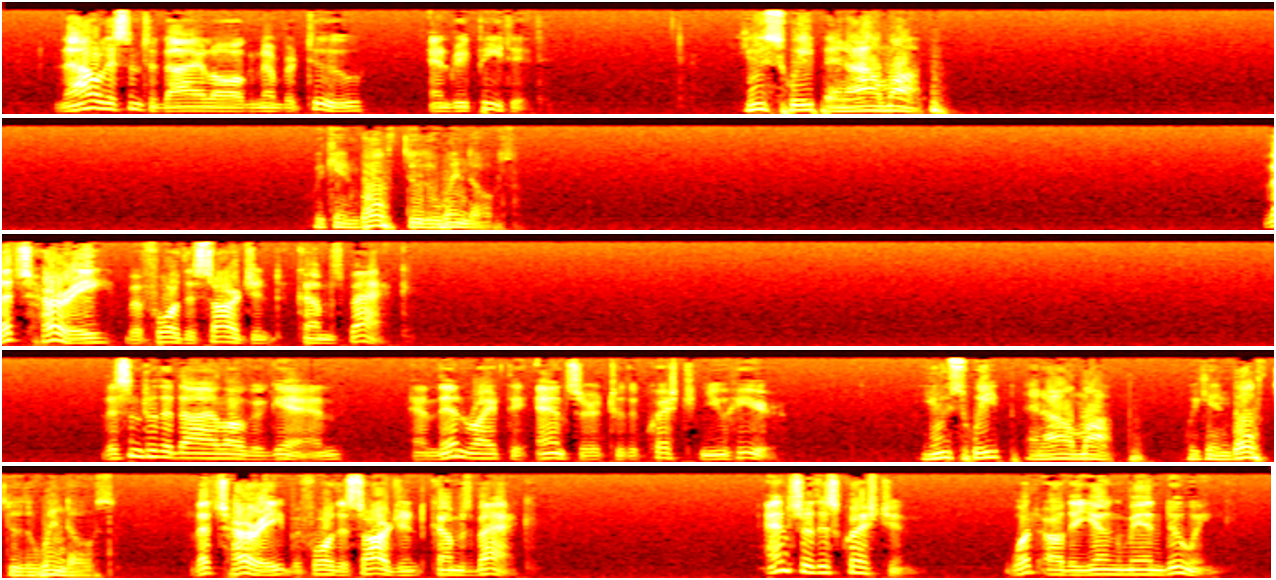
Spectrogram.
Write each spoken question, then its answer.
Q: What are the young men doing?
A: They're cleaning the barracks.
